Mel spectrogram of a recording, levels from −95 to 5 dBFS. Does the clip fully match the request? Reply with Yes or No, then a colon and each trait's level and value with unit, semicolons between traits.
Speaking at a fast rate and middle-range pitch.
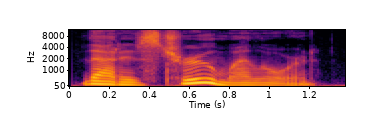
Yes: fast, 215 wpm; medium, 150 Hz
